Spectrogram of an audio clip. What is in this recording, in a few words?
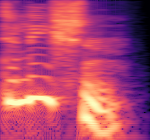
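"deletion", British English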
